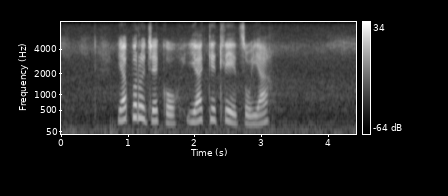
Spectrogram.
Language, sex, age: Tswana, female, 23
